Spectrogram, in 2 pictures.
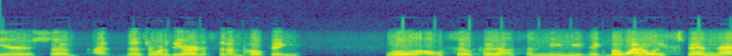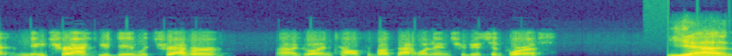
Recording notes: CALL IN LINE.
